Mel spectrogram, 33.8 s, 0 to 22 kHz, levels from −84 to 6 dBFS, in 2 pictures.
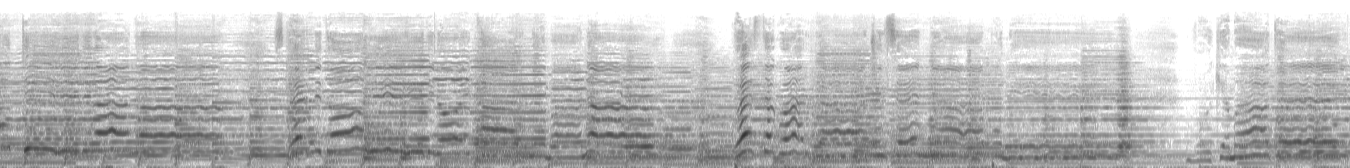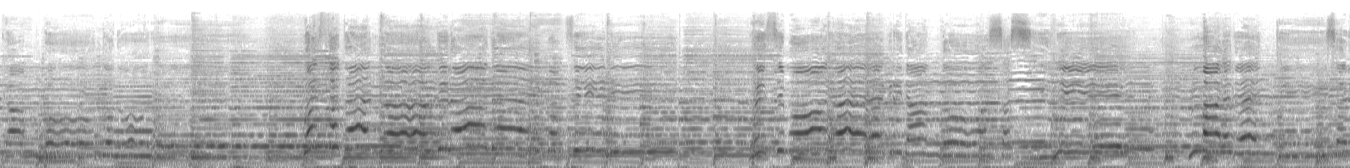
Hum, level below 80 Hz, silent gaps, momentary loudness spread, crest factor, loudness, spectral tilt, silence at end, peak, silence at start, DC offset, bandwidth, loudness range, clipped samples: none; -48 dBFS; none; 9 LU; 20 dB; -26 LUFS; -3.5 dB/octave; 0 s; -6 dBFS; 0 s; under 0.1%; 16 kHz; 6 LU; under 0.1%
